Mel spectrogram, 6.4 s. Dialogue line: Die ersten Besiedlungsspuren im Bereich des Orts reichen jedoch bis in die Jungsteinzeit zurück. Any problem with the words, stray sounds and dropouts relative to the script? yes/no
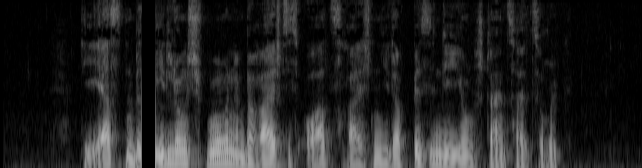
yes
